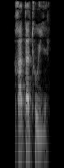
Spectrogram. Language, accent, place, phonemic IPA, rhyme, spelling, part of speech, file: French, France, Lyon, /ʁa.ta.tuj/, -uj, ratatouille, noun, LL-Q150 (fra)-ratatouille.wav
- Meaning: 1. a traditional French Provençal stewed vegetable dish consisting primarily of tomatoes, zucchini and eggplant, with other ingredients 2. beating, whipping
